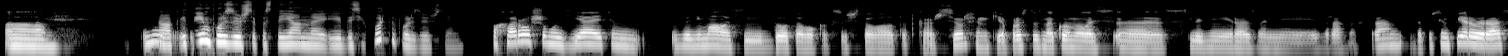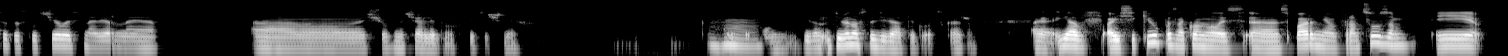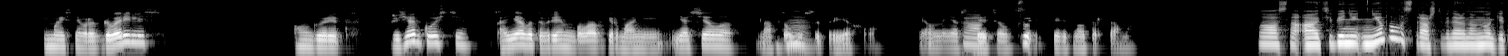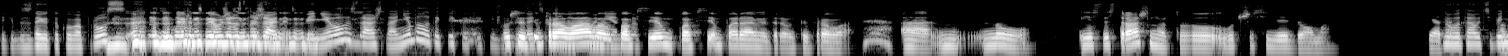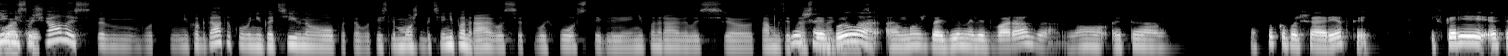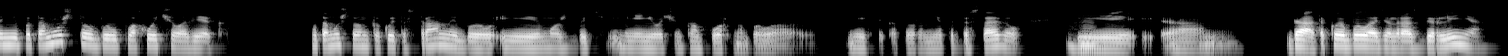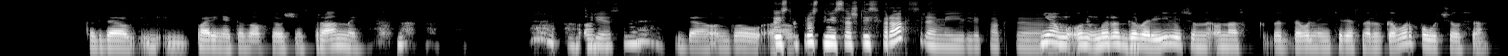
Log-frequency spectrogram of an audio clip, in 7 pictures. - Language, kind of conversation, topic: Russian, podcast, Кто из местных показал тебе место, о котором не пишут в путеводителях?
- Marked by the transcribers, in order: drawn out: "а"; other background noise; laugh; laughing while speaking: "который, наверно, тебя"; "настолько" said as "настока"; chuckle; chuckle; unintelligible speech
